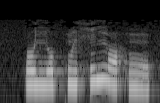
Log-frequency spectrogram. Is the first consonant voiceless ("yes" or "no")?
no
